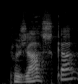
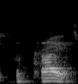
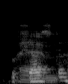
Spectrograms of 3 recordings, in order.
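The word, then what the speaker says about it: Procházka: So number 4 and 5 is Alexander Rakic and Jiri Prochazka. Is that how you say it? They I think are they said it's Prokrajec, which it's not right at all, but okay. Prochaska.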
